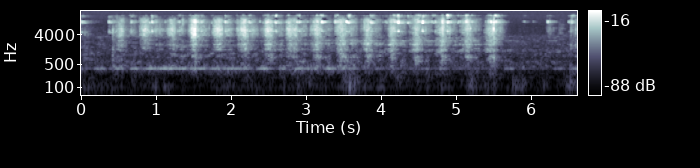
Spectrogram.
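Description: A grater scrapes rapidly through cabbage.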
